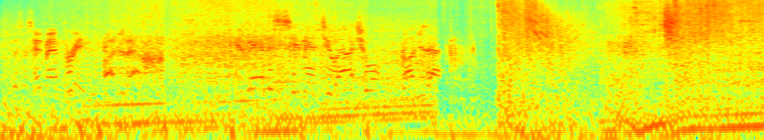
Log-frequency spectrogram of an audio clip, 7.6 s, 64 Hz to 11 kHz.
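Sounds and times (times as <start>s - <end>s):
speech: 0.5s - 5.1s
loud explosion with deep sustained rumble: 5.0s - 7.3s.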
